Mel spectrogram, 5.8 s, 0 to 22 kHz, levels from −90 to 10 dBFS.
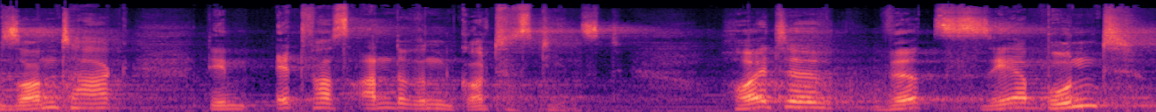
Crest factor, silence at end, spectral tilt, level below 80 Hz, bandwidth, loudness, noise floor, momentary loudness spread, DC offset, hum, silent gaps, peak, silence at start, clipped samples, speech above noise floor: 18 dB; 0 s; -2 dB/octave; -50 dBFS; 19.5 kHz; -16 LUFS; -41 dBFS; 14 LU; under 0.1%; none; none; 0 dBFS; 0 s; under 0.1%; 24 dB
